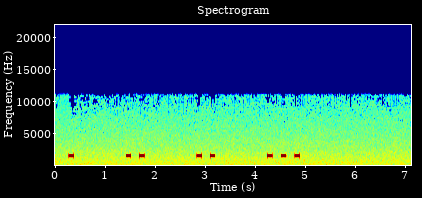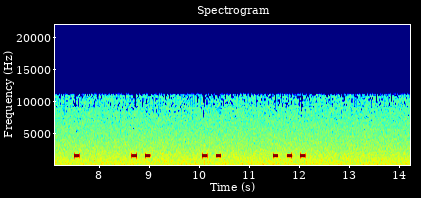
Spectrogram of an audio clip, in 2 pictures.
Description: Beep code, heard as beeps, played twice, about 1550 Hz. 1-2-2-3. In Phoenix BIOS tables: BIOS ROM checksum failure.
